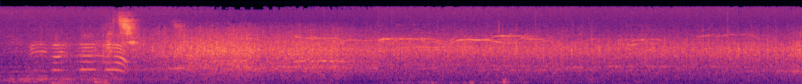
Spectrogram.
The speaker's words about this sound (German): Tosender Applaus für den Papst auch heute wieder.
